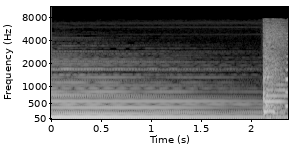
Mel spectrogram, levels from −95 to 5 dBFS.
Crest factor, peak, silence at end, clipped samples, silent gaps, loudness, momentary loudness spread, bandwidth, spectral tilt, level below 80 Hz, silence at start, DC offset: 12 dB; -6 dBFS; 0 s; under 0.1%; none; -22 LUFS; 11 LU; 7.8 kHz; -7 dB/octave; -34 dBFS; 0 s; under 0.1%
